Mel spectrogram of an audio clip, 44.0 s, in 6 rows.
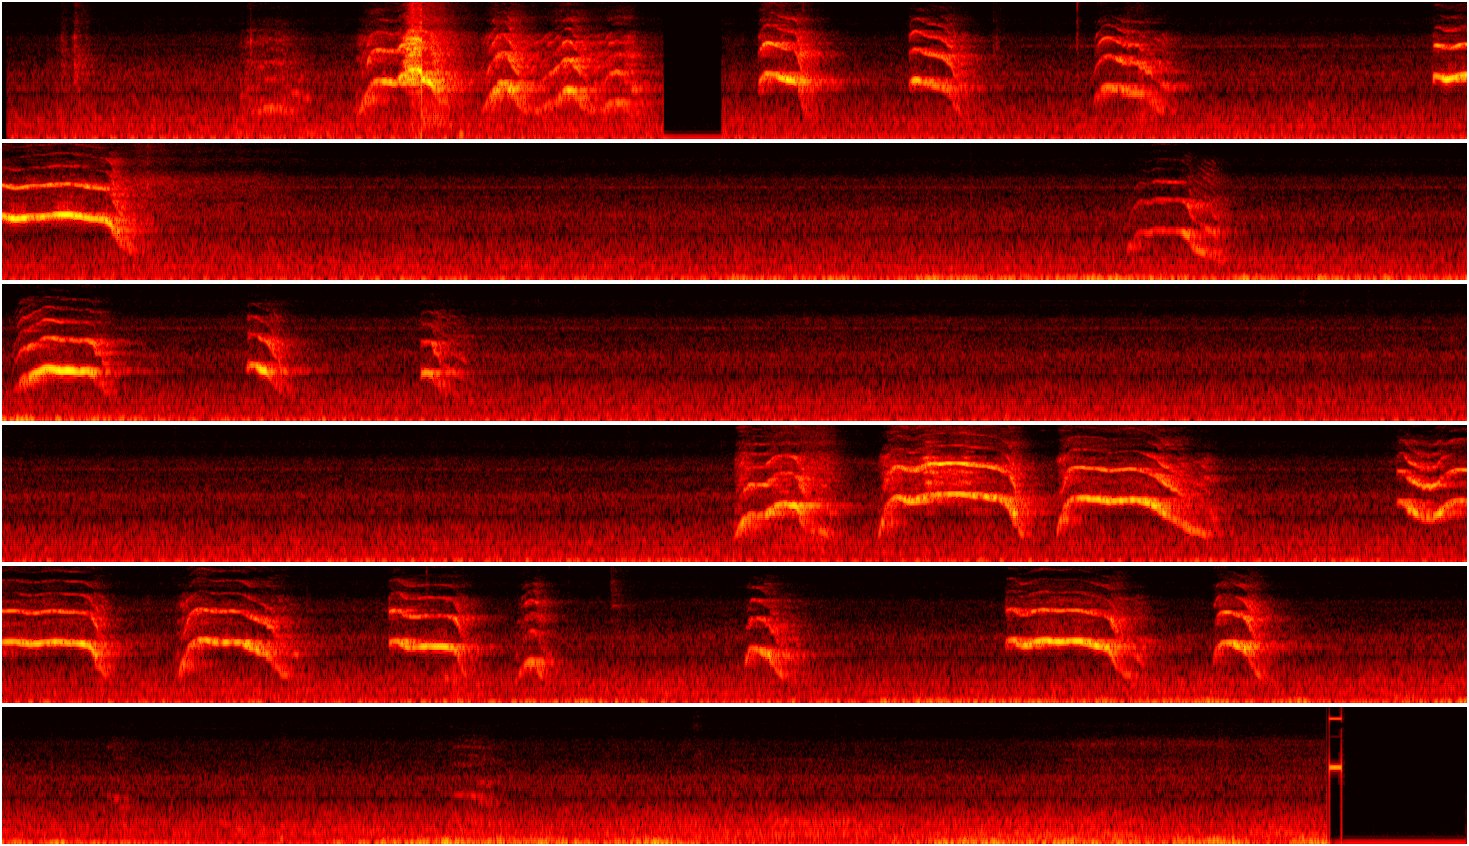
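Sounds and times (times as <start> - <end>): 
red fox Vulpes vulpes: 1.2 - 6.0, 7.1 - 8.6, 12.9 - 13.6, 14.6 - 17.1, 25.6 - 28.2, 28.9 - 32.3, 33.0 - 33.5, 34.3 - 35.9.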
